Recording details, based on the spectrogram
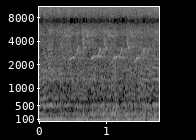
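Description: Honeybees in a backyard hive set a steady, continuous buzz that stays faint and even throughout, with a few higher whining passes over a low hum and no talking.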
